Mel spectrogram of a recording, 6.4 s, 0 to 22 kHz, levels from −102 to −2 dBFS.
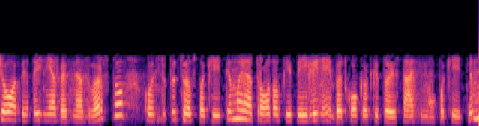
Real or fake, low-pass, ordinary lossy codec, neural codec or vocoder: fake; 3.6 kHz; AAC, 16 kbps; codec, 16 kHz, 8 kbps, FunCodec, trained on LibriTTS, 25 frames a second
